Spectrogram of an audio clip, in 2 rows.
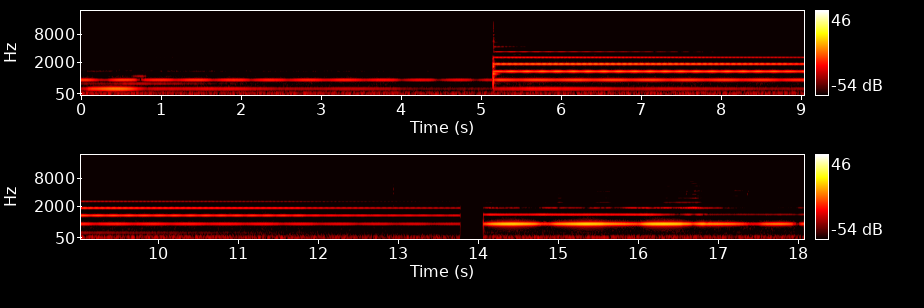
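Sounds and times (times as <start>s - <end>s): singing bowl struck with mallet: 5.2s - 13.6s
singing bowl ringing: 5.2s - 17.0s.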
